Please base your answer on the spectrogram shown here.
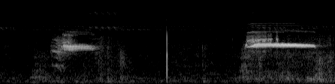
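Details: White-rumped shama (murai batu) singing: two loud, pure whistled notes, the first short and slightly wavering, the second a long, steady, level whistle held for almost a second, with a sharp click between them.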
